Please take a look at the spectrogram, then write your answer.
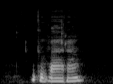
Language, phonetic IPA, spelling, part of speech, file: Polish, [ˈɡvara], gwara, noun, LL-Q809 (pol)-gwara.wav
